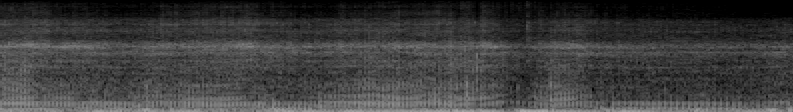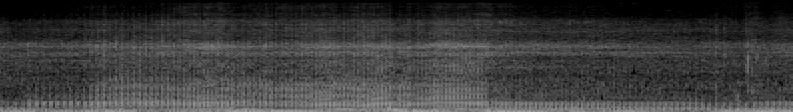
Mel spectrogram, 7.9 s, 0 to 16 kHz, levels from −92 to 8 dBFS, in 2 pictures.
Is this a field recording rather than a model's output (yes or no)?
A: yes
